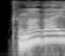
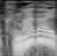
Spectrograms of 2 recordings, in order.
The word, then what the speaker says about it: 熊谷: られる頻度も高い熊谷の発音に関して主に平らな発音んと間にアクセントをつける発音の 2 種類が混在しているこの件に対し 2019 年当時の富岡清市長は平らに発音するのは以前からの地元での鍵を間にアクセントをつけるのは共通語的現在の市民にはどちらも自然に受け入れられて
